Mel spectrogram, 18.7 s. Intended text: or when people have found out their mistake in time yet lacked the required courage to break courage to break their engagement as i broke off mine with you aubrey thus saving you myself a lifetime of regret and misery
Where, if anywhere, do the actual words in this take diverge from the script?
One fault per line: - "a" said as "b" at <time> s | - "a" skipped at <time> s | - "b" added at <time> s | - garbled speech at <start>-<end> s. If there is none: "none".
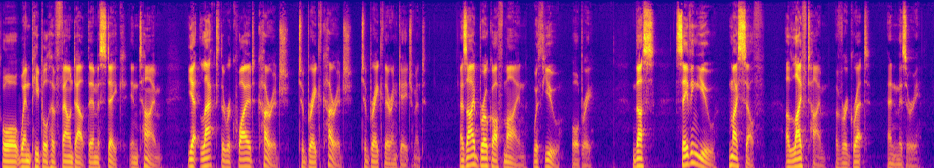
none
